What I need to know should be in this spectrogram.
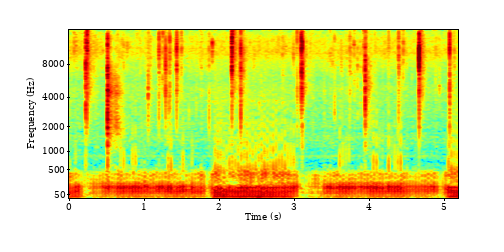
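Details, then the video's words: Domestic cat purring steadily in low rumbling pulses, broken by short pauses, with sharp crackles and pops of a burning fireplace over the top. "Cat Purring"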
